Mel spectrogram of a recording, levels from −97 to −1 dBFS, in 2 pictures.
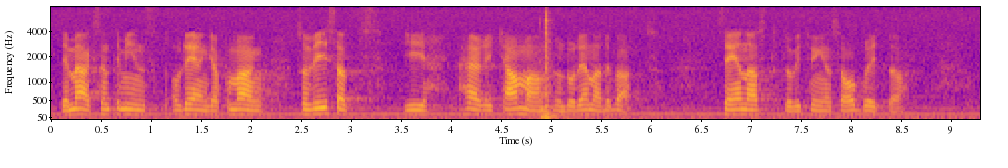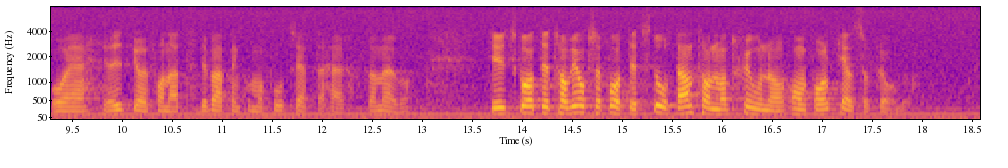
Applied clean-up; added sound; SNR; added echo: none; Slam; 8 dB; none.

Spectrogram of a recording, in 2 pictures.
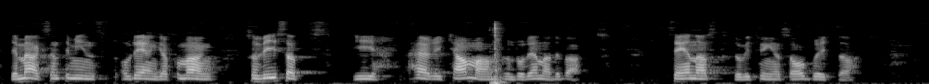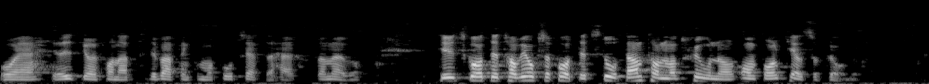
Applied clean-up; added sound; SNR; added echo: classical method Wiener filter.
